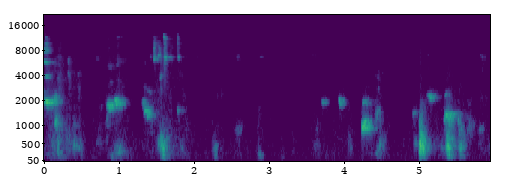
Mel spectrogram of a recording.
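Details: Indoor pen holding Daisy's four-week-old Cavalier King Charles Spaniel puppies; short thin high whines and squeaks come in small bursts, with quiet gaps and soft low grunts between them.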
